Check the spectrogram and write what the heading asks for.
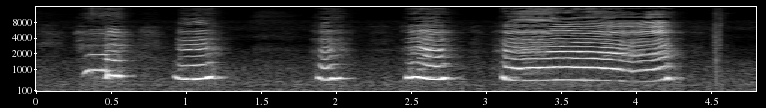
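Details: Unwell, irritable infant refusing medicine; five bursts of crying with short pauses, the last a long drawn-out wail, in a quiet room.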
